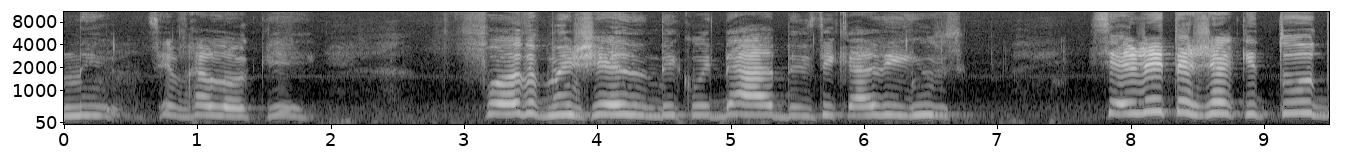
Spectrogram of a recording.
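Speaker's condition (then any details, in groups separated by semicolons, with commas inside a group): Cerebral palsy; from birth, medical negligence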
